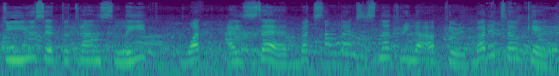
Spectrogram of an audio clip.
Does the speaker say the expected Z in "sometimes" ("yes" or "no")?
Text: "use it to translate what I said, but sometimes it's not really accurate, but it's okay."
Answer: no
